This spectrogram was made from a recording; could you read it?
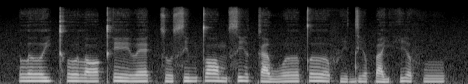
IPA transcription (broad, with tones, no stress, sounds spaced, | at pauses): l ɤː˧ j kʰ o˧ l ɔː˩˧ kʰ eː˥˨ ʋ ɛː˧ k̚ s u˩ s i˧ m t̪ ɔː˥˨ m s i˥˨ ə̯ k a˧˩ w ʋ ɤː˧ t̪ ɤː˥˨ f i˩ d i˧˩ ə̯ p a˧˩ j h i˥˨ ə̯ f u˧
